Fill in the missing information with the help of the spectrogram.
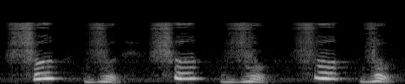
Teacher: We also have labiodental. Labio from lips, and then dental, teeth, all right, the bottom lip and the upper teeth.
